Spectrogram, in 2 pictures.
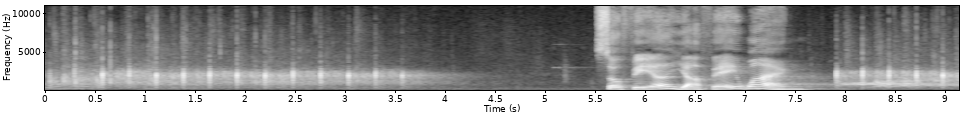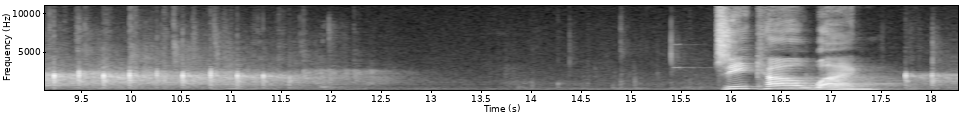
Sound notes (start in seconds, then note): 0.0 applause; 7.9 cheering and applause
